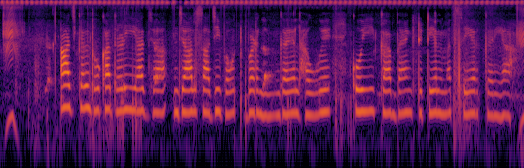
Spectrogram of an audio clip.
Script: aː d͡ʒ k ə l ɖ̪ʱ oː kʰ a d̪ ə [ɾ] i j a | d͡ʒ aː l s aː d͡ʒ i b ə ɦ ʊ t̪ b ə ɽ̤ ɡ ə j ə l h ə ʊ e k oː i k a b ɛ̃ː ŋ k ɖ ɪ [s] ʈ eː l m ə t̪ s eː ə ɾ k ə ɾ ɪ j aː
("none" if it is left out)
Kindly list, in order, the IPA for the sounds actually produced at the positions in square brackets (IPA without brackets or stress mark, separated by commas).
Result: ɽ, none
